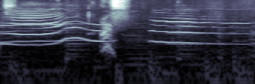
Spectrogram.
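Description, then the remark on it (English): A person imitates a cat's meow with drawn-out, wavering yowls: one long call that bends in pitch, a brief breathy break, then a second sustained call. Fairly loud, with no talking, in a video studio. “That, that's a weird meow if I've, I've heard, ever heard on.”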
